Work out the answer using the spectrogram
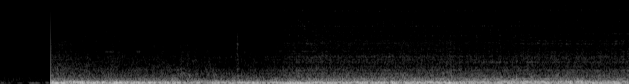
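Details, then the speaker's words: High-mileage Volvo 240 running: low, uneven rumble that surges and sags instead of running smooth; cause was fuel running out, not plugs or cap and rotor; noise gone after refuelling; fuel starvation sputter. "making what is that turns out that is the fuel running out it's not the spark plugs it wasn't the cap and rotor or anything like that"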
